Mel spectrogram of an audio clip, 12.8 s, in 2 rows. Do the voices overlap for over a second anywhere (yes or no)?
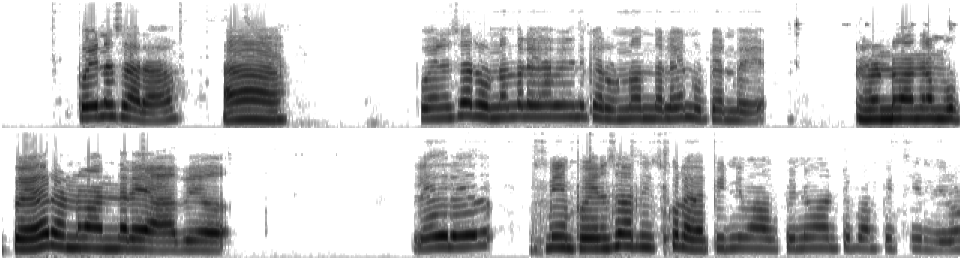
no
